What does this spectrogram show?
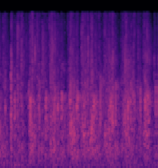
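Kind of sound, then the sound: crowd, audience applause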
